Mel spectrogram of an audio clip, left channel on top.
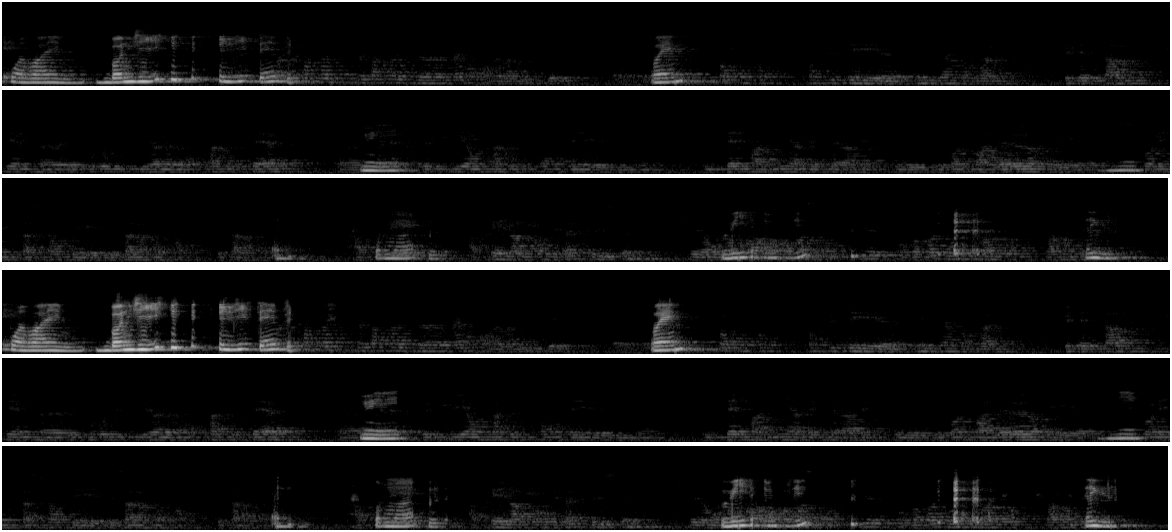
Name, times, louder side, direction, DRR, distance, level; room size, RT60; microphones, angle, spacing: voice 1, 0.0-1.8 2.2-2.9 6.5-6.9 15.3-15.7 22.7-23.1 26.1-26.4 27.1-27.7 30.6-31.4 34.2-34.5, right 5 dB, 50° right, 0.3 m, -29 dB
voice 2, 2.7-7.7 8.1-14.4 15.0-27.7 28.0-34.5, equal, 10° right, 4.5 m, -54 dB
13.5 x 13.5 x 4.1 m
head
